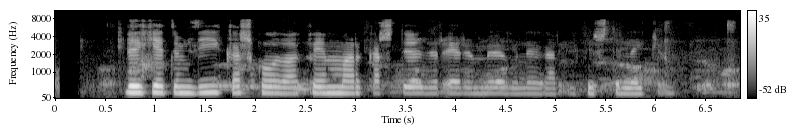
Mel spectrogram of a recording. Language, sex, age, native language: Icelandic, female, 18-19, Icelandic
